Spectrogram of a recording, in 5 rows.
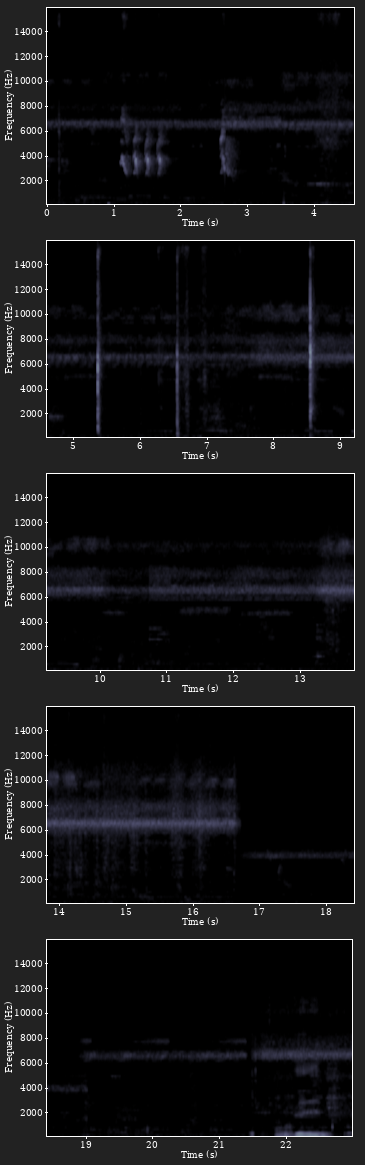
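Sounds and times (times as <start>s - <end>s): bird chirps: 0.0s - 5.3s.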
